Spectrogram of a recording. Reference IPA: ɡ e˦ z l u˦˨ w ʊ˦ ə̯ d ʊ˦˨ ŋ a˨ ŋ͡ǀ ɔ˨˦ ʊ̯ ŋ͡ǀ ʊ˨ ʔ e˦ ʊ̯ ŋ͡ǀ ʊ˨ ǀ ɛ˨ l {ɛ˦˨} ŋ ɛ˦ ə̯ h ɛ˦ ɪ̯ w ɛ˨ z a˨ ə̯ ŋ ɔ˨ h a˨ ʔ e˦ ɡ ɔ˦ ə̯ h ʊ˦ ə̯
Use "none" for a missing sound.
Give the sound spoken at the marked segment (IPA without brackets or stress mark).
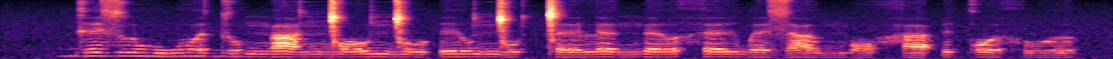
ɛ˦˨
